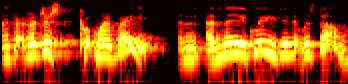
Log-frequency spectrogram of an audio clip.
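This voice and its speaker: She has an English accent and speaks at a very fast pace. Vocal fry runs through the woman's voice. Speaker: online show host and commercial actor. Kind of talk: casual solo livestream talk. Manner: animated.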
